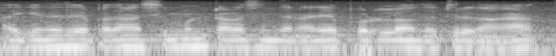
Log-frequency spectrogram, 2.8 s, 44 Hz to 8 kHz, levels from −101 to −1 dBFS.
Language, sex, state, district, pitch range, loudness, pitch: Tamil, male, Tamil Nadu, Namakkal, 95-100 Hz, -15 LUFS, 95 Hz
